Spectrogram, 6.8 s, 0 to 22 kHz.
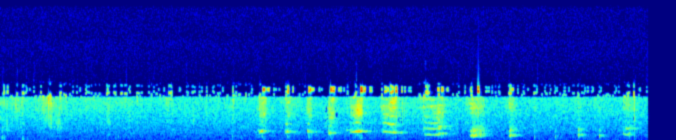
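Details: Three 24-day-old Miniature Bull Terrier puppies give short, high squeaky whimpers and yips in quick irregular bursts.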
